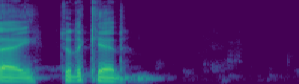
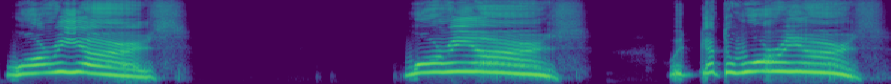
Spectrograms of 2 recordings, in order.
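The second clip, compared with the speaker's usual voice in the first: put-on shrill high kid's scream, much louder; kid yelling Warriors; 4 dB louder, much slower than usual. Bratty kid screaming at the farmer's market, high and loud. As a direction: shriek it like a bratty kid trolling the crowd. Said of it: "some frickin' kid there going".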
